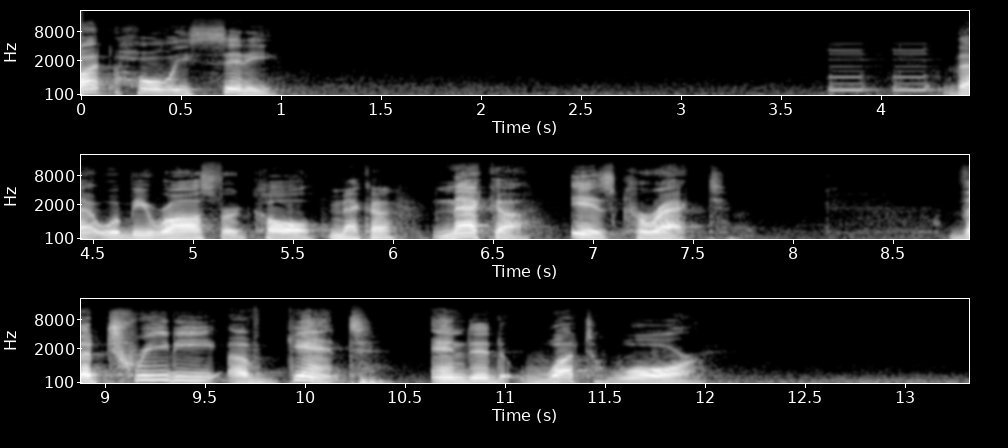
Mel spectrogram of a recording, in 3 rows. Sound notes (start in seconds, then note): 3.7 series of beeps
